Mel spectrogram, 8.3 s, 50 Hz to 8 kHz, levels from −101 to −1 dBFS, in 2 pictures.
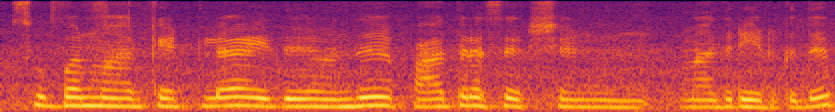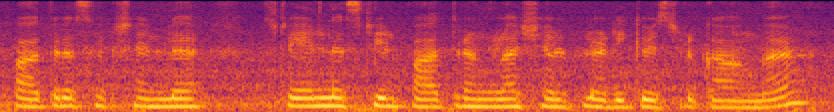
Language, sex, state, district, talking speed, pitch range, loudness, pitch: Tamil, female, Tamil Nadu, Kanyakumari, 110 wpm, 190-215 Hz, -14 LUFS, 200 Hz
